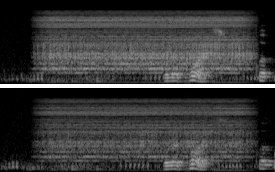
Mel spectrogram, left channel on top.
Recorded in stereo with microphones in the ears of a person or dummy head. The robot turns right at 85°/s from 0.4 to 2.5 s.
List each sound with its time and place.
1.6 s a man speaking: 15° right (ahead or behind), 1.0 m; by 2.7 s 60° left (ahead or behind), 1.0 m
